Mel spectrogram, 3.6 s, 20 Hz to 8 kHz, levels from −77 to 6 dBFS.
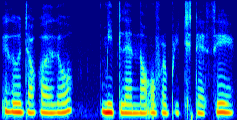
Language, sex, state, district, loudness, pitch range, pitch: Nagamese, female, Nagaland, Kohima, -17 LUFS, 205-220 Hz, 210 Hz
